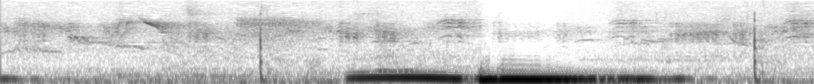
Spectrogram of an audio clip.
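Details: Eurasian bittern song from French ponds, very muffled and amplified through the bird's body, carrying several kilometres; a single deep, low boom in two parts lasting about a second, with distant small birds twittering faintly.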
